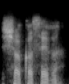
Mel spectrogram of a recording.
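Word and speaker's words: Xocoveza: Right here it's pronounced something like Shokoseva.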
